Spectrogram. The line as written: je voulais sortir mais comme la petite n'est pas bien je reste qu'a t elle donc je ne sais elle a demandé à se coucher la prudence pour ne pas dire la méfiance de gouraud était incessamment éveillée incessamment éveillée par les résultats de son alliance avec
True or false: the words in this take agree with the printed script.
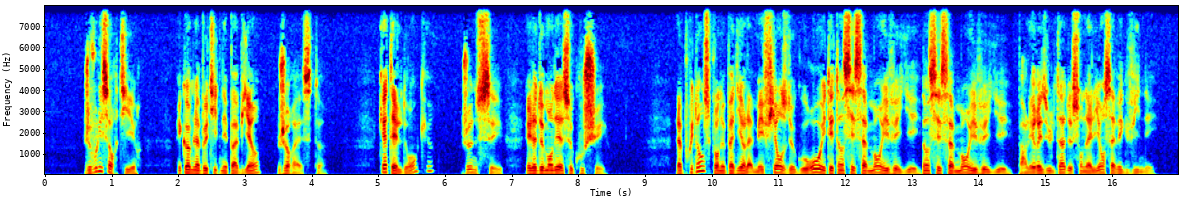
true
